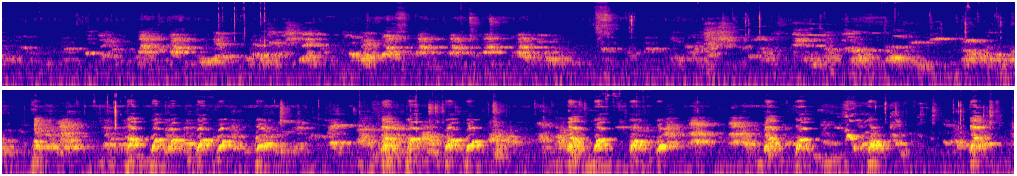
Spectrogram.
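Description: Dogs barking repeatedly in shelter kennels, the barks getting louder and coming faster about halfway through.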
